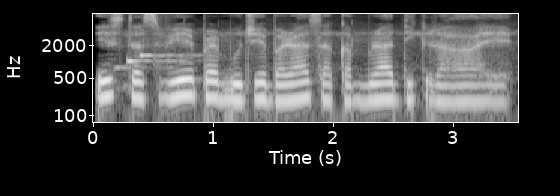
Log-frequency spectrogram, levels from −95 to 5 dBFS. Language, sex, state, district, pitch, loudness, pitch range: Hindi, female, Arunachal Pradesh, Papum Pare, 200 Hz, -14 LUFS, 190-215 Hz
